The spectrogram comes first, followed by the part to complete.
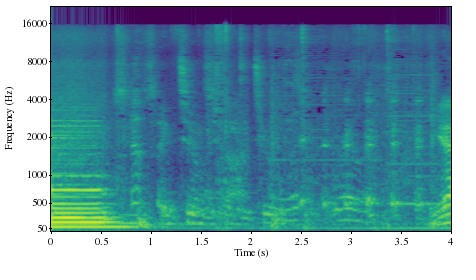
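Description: Amplified guitar chord struck loudly and left to ring, fading away over about a second, then quieter murmured talk.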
